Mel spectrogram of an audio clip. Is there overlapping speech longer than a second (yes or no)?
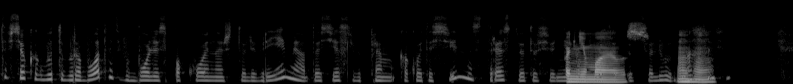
yes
